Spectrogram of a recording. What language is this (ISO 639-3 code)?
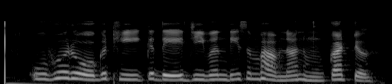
pan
